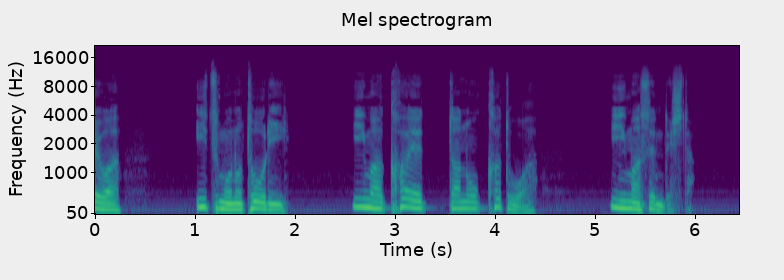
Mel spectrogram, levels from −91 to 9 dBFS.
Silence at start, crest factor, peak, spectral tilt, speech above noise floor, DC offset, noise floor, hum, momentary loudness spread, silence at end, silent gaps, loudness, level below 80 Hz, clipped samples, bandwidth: 0 s; 14 dB; -16 dBFS; -8 dB/octave; 42 dB; under 0.1%; -68 dBFS; none; 14 LU; 0.5 s; none; -28 LUFS; -58 dBFS; under 0.1%; 11.5 kHz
